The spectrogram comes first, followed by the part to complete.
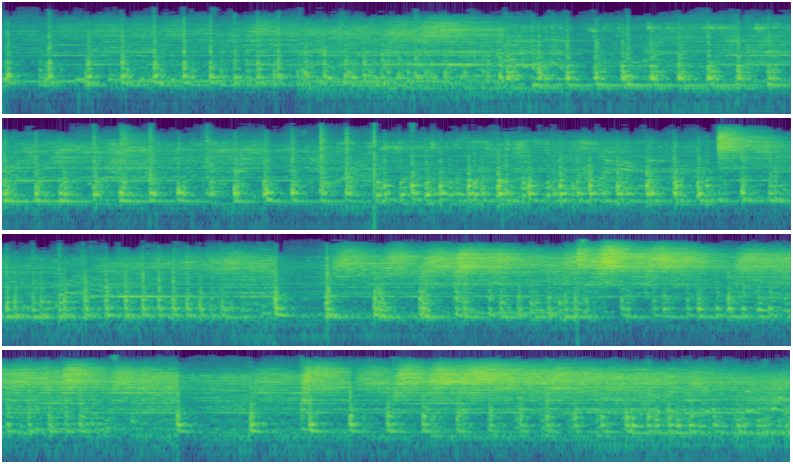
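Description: Festival percussion: drums and other percussion beating a quick, steady rhythm without a break, with a sustained low ringing tone underneath.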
